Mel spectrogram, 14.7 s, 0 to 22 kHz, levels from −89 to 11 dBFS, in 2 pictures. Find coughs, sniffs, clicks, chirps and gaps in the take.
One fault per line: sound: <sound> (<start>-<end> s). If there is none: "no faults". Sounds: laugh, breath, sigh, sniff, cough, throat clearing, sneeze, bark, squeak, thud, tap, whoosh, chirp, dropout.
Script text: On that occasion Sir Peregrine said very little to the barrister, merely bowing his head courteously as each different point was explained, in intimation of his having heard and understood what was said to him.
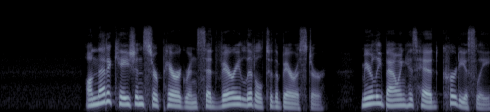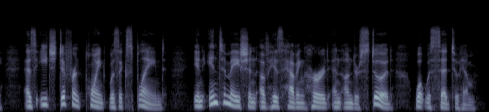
no faults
